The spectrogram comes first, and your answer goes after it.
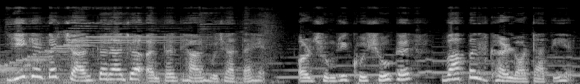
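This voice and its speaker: Very expressive woman storyteller. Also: lowish voice, moderate pace. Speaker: story narrator. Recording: music behind the voice.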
